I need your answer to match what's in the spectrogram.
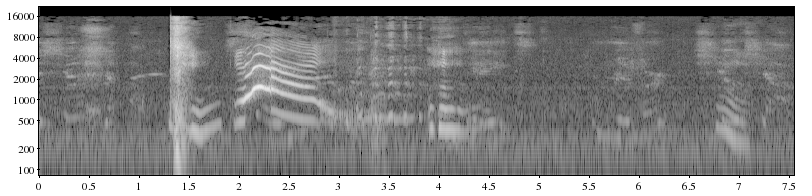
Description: Funniest sneeze ever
